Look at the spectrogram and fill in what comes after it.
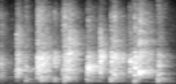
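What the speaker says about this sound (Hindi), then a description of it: "उनके लिए जोरदार ताली" Audience applause at a DXN business presentation: a short burst of steady, rhythmic group clapping, close and fairly loud.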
